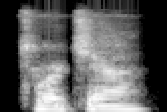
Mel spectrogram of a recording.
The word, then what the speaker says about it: Torchia: He goes, "You're so funny with that accent," and so that's where I go my Torchia instead of Torch. Gotcha. Because in Italian, he just pronounced K, Torch.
